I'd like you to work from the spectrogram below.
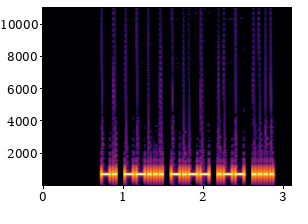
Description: Morse code, heard as a keyed tone, about 33 wpm, 700 Hz. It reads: N7YWH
